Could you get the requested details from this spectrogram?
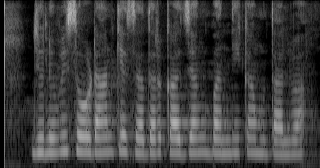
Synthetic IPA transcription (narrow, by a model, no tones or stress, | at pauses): d͡ʒʊnwisoːɖaːnkesɐd̪əɾkad͡ʒɐ̃ŋɡbə̃nd̪ikamʊt̪aːlba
